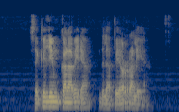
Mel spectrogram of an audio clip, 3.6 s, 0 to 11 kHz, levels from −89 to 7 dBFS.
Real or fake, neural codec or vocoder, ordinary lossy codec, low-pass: real; none; AAC, 64 kbps; 7.2 kHz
